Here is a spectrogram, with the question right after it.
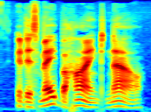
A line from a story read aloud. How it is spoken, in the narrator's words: said Stephen hotly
